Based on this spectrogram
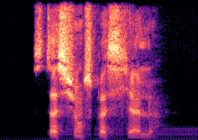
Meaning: space station (manned artificial satellite)
- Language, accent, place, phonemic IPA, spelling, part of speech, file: French, France, Lyon, /sta.sjɔ̃ spa.sjal/, station spatiale, noun, LL-Q150 (fra)-station spatiale.wav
